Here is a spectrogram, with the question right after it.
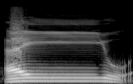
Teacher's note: Maka jangan sampai kita membacanya an yudkaroh tapi dia ayyu nunnya dianggap tidak ada.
